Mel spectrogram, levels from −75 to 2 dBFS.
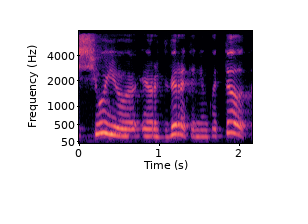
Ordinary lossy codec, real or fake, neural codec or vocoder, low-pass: MP3, 48 kbps; real; none; 7.2 kHz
